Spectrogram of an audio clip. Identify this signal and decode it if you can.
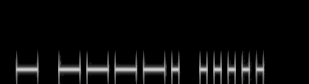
Morse code, heard as a keyed tone, about 17 wpm, 700 Hz. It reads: T95
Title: Callsign Prefixes for Top 50 DXCC - 17wpm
